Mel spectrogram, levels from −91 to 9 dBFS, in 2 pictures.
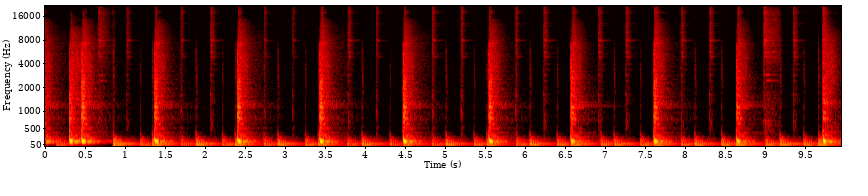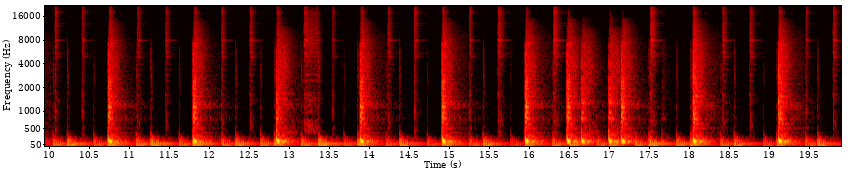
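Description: A piece of music with no technical fault to be heard anywhere in the recording. Nothing in the audio calls for a time, a value or a cause.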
